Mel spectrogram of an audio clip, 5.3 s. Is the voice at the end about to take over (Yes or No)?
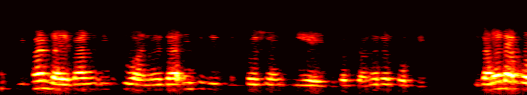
No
